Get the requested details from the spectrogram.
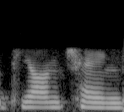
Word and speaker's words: Pyeongchang: And it's called, it's pronounced, is the P silent, Pyeongchang? – Pyeongchang.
